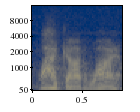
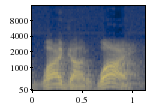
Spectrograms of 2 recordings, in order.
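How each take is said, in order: First: Low, subdued retold plea; softer, lower self-questioning; muttering to himself. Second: Anguished plea, suddenly louder; acted, forceful outburst of questioning; asking out loud. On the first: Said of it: "muttering to myself". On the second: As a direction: cry out to God in frustration. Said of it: "began to ask out loud".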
